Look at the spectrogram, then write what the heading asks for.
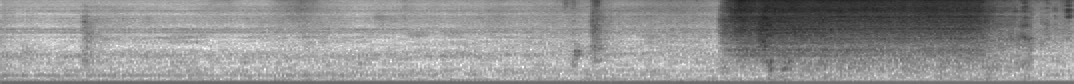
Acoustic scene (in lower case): kitchen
